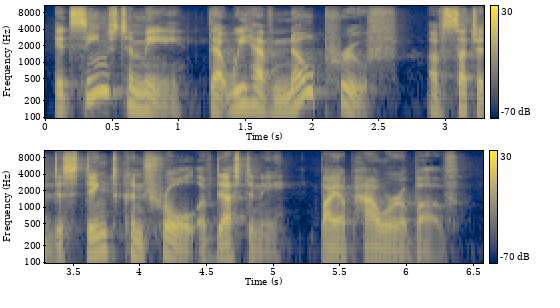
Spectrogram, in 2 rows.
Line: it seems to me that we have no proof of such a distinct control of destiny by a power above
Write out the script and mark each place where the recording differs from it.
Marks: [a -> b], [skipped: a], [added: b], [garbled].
it seems to me that we have no proof of such a distinct control of destiny by a power above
